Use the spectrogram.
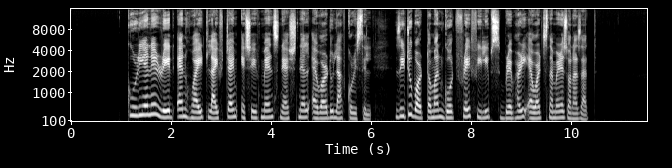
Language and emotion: Assamese, neutral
